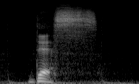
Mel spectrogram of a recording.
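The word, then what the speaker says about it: です: And it's the same thing that when we learned Ohayo gozaimasu, the U on des gets mostly chopped off. It's almost silent. So in my case, I would say, watashi wa Kitsuneko desu.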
